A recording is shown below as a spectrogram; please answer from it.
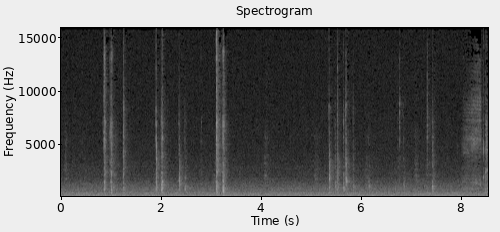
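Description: Computer keyboard keys clicking as code is typed: a scattered, irregular run of keystrokes over a steady low hum.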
